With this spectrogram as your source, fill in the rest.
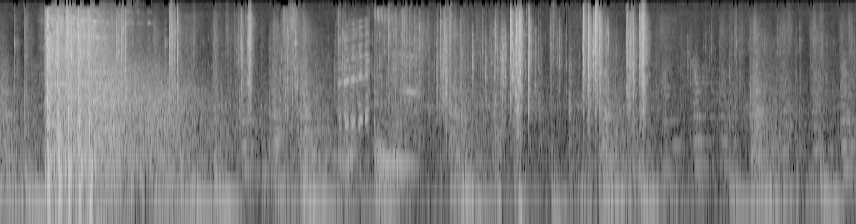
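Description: Gunfire in the video game The Outer Worlds, with bursts of rapid shots and scattered single cracks across the clip. The firing is loudest near the start, then comes in uneven clusters.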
